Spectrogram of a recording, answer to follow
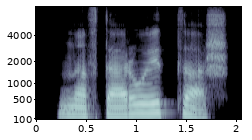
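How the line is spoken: Thoughtful drawl. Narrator (Russian): задумчиво протянул Дарек

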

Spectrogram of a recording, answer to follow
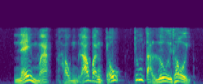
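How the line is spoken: Called out. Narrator (Vietnamese): kêu lên

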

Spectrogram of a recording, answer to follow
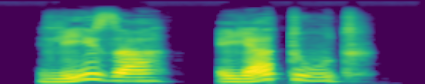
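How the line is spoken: Loud. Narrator (Russian): громко сказал он

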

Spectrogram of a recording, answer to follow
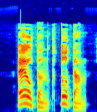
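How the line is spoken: Shout from inside house. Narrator (Russian): Голос из дома крикнул

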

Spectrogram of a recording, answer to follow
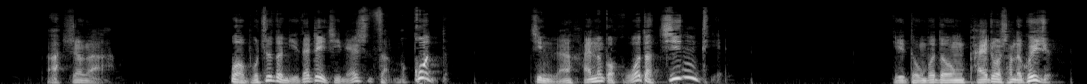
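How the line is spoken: Cold, hostile. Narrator (Chinese): 一直笑容可掬的傻彪当即翻了脸，冷冷地说道

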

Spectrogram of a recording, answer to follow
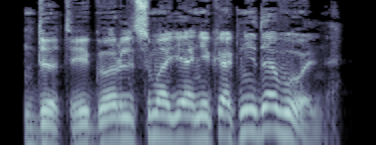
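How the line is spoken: Booming, growing irritated. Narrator (Russian): прогудел, начинающий раздражать Бонифаций

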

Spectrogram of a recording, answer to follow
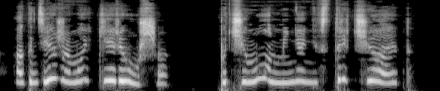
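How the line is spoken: Thin squeaky voice. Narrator (Russian): Саша тоненьким голоском пропищала

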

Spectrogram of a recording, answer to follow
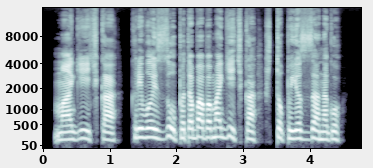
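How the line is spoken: Loud shout, cursing. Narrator (Russian): Громко крикнул и выругался один из упавших

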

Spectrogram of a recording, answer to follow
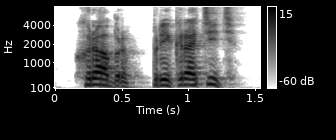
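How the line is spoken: Barked. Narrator (Russian): Рявкнул он

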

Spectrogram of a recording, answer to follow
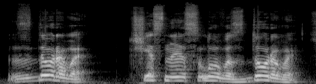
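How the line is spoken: Giggling to himself. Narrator (Russian): хихикал про себя режиссер

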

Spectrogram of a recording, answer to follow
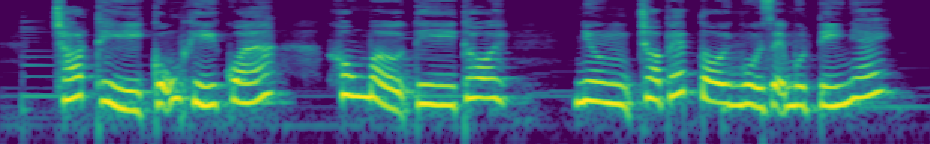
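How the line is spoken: Smiling joke. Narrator (Vietnamese): Chàng mỉm cười nói đùa

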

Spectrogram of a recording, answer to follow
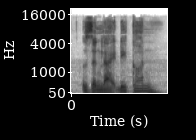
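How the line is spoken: Strained voice. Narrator (Vietnamese): Cô nói bằng giọng khó nhọc

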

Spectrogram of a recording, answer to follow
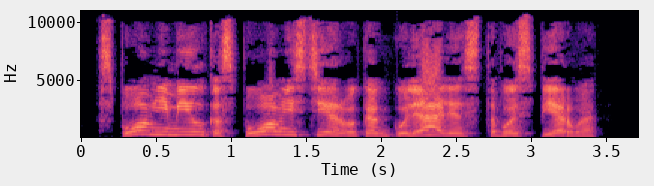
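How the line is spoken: Shouted out. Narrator (Russian): Иван Павлович выкрикнул

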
